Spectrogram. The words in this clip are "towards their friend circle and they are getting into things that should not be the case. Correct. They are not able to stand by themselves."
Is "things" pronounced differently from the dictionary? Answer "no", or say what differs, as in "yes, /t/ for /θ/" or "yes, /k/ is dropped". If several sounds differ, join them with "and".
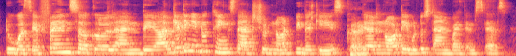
yes, /t/ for /θ/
